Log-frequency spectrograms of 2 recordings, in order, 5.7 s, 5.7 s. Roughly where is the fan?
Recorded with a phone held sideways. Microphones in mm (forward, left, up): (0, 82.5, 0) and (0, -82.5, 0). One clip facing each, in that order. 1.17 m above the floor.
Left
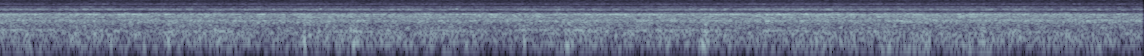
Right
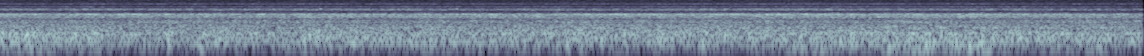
Right.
